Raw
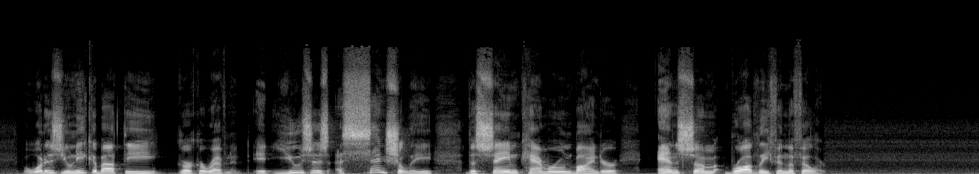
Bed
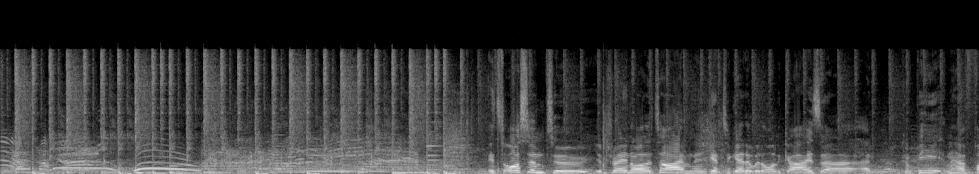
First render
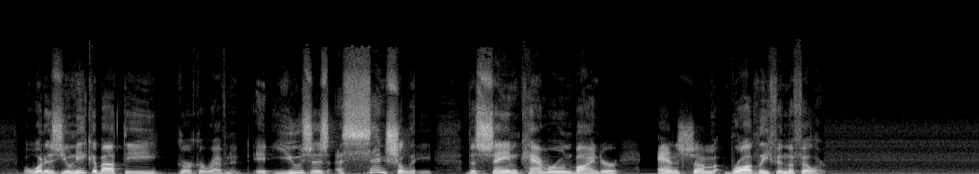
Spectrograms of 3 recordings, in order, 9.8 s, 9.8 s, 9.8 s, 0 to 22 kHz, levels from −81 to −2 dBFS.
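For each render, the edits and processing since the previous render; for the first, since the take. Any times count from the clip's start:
0:01.25–0:02.63: downward compressor, threshold −20 dBFS
0:04.15–0:04.90: fade in, from −23 dB
0:05.99–0:07.11: high-frequency loss of the air 290 metres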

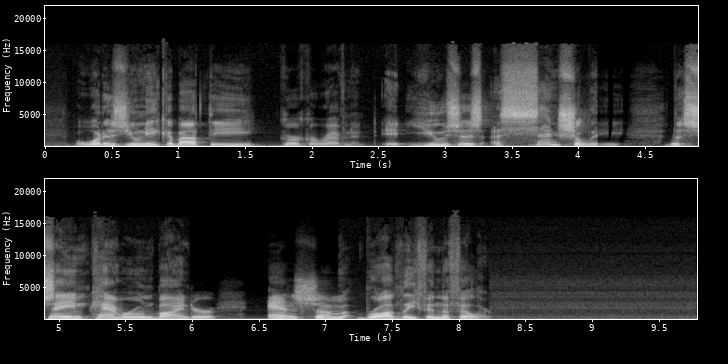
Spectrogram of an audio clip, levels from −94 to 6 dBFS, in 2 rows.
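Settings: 0:01.98–0:02.86: low-shelf EQ 290 Hz −10.5 dB
0:04.23–0:05.49: all-pass dispersion highs, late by 43 ms, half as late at 1,200 Hz
0:06.08–0:07.41: double-tracking delay 16 ms −7 dB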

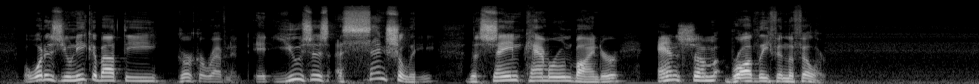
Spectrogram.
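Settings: high-shelf EQ 11,000 Hz +5 dB
mains-hum notches 50/100/150 Hz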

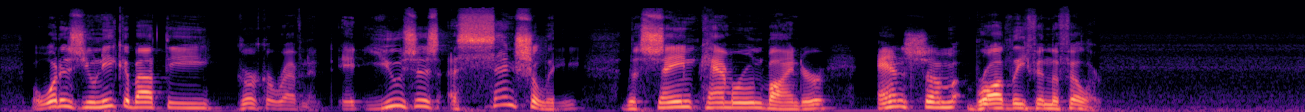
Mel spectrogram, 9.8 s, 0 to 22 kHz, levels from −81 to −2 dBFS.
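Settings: level −2 dB

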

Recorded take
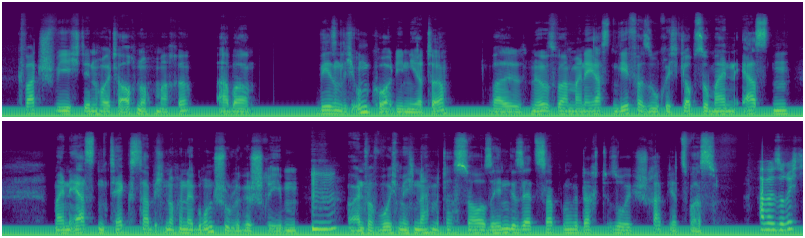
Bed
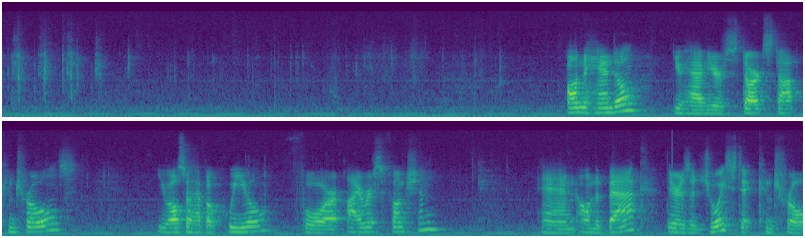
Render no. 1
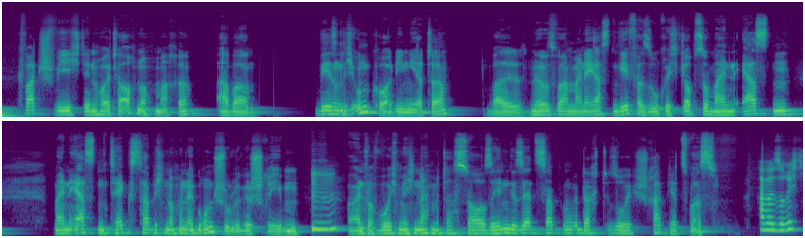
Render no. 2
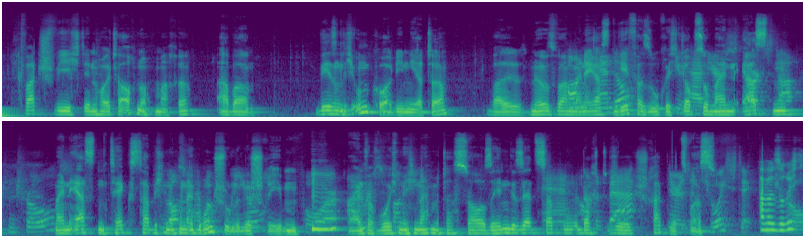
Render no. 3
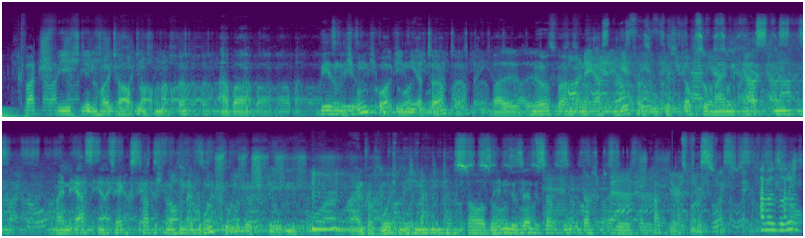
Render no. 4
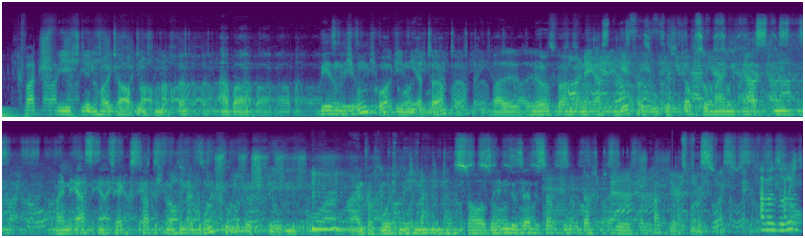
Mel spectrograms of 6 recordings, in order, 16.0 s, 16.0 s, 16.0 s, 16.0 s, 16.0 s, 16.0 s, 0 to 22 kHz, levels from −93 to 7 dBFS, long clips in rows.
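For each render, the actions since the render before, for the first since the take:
hum removal 60 Hz, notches 5
mix in bed −9.5 dB
feedback delay that plays each chunk backwards 372 ms, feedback 47%, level −10.5 dB; repeating echo 229 ms, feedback 22%, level −8 dB
level +1 dB; brickwall limiter −3 dBFS, peak gain reduction 1.5 dB

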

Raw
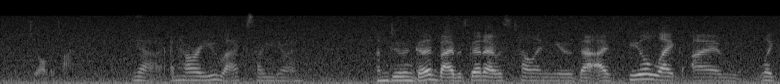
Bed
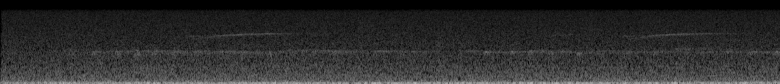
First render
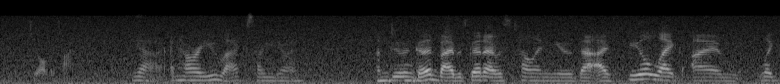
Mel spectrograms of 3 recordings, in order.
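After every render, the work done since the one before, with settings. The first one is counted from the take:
mains-hum notches 60/120/180/240/300 Hz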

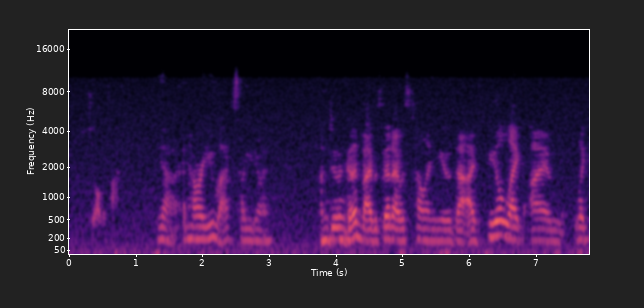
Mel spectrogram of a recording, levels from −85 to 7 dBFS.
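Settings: noise reduction from a noise print 10 dB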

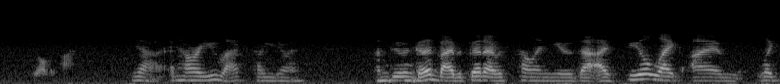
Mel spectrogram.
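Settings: inverse Chebyshev low-pass filter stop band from 9,500 Hz, stop band 70 dB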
